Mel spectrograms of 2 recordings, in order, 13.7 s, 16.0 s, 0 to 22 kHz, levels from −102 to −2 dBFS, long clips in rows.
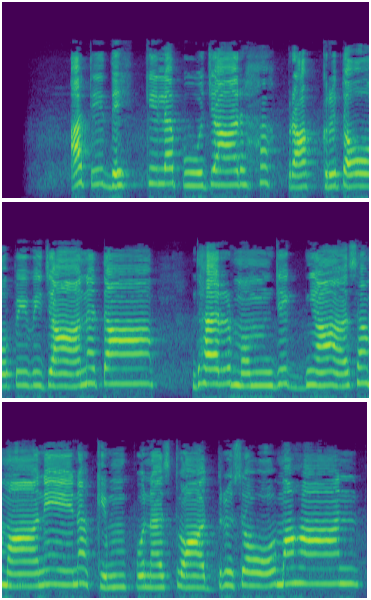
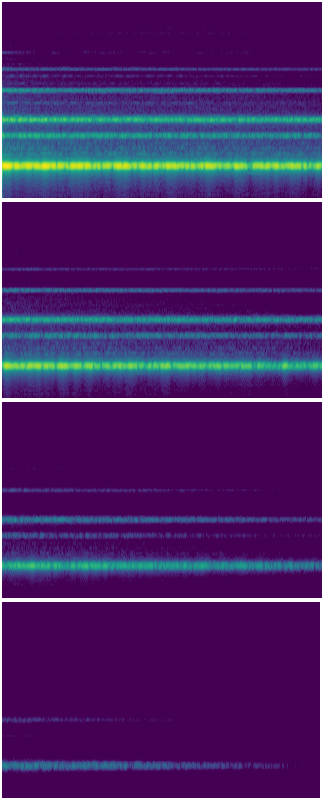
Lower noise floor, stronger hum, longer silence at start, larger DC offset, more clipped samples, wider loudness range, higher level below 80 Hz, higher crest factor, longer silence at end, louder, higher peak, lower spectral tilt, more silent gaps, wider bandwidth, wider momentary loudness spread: second, -57 dBFS vs under -90 dBFS; neither; first, 0.85 s vs 0 s; neither; neither; second, 3 LU vs 24 LU; first, -62 dBFS vs under -90 dBFS; about the same, 20 dB vs 20 dB; second, 0.1 s vs 6.65 s; second, -20 LUFS vs -17 LUFS; about the same, 0 dBFS vs -2 dBFS; about the same, -1 dB/octave vs -2 dB/octave; neither; first, 10 kHz vs 3.7 kHz; second, 10 LU vs 25 LU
